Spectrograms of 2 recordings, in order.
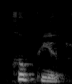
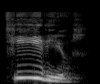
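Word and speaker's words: κύριος: Cupius. Cup. No es cupius. Okay. Esa que parece P no es P en griego, es la letra ro, es kirios. Algunos pronuncian como curios.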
